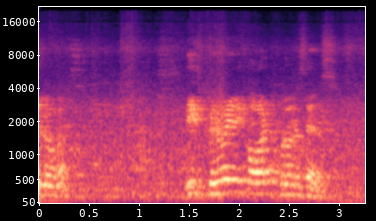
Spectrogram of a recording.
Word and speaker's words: fluorescence: तुम लोग तो बस स्पेलिंग पढ़ लेना, FLUORESCENS फ्लोरेंस। हम फ्लोरेसेंस पढ़ेंगे, तुम जो पढ़ो फ्लोरेसेंस, ये चमका है ना कैथोड के उल्टा साइड, इस घटना को क्या बोलेंगे?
